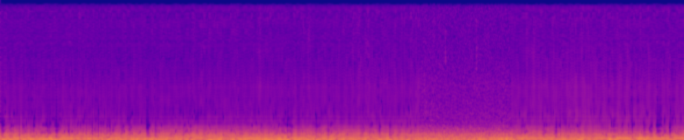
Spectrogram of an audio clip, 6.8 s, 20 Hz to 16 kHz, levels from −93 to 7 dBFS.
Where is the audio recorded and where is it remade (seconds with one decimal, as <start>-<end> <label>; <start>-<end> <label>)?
0.0-4.2 remade; 4.2-5.1 recorded; 5.1-6.8 remade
